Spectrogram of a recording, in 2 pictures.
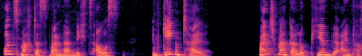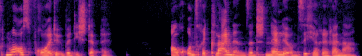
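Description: A woman voicing a kind, calm zebra mother who speaks in a friendly, storytelling way. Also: mid-range voice, unhurried, natural voice.

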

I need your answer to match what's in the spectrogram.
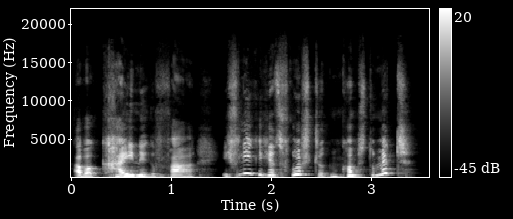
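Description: A woman voicing a fat, easygoing male bird in a storybook reading, amused and reassuring, with a breathy tone. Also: high-pitched, huge pitch swings, measured pace, a bit bright, voice pushed up, exaggerated voice.

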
